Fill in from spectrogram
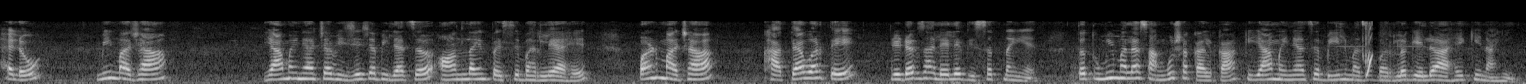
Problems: constant background noise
